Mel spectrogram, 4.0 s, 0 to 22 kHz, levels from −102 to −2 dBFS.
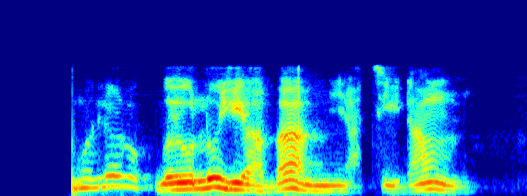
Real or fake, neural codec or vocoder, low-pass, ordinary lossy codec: fake; codec, 24 kHz, 6 kbps, HILCodec; 5.4 kHz; none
